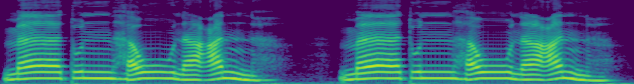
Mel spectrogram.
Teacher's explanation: الهاء متحركه بالضم فان وقفنا عليها تكون ساكنه يعني فيها همس ورخاوه اما النون الساكنه فيها توسط اذا نهتم اولا بتوسط النون ثم · نهتم اولا بتوسط النون ثم نبين همس ورخاوه الهاء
